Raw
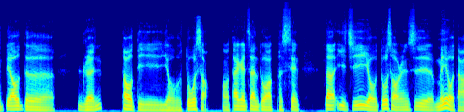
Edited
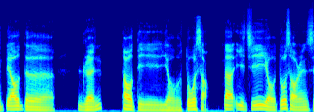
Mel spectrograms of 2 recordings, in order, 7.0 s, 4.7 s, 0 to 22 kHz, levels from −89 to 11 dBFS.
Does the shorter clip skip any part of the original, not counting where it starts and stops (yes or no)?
yes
